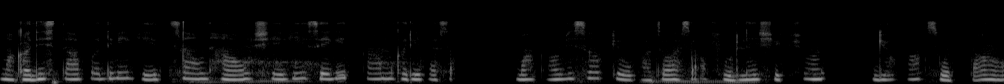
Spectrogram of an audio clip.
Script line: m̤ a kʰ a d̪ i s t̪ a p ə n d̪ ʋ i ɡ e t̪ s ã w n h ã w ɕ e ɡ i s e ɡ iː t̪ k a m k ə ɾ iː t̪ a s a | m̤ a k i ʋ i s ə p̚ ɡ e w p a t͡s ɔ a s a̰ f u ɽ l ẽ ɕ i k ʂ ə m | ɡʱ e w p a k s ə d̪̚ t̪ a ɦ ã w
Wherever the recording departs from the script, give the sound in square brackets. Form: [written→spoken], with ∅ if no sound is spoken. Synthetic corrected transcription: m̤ a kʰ a d̪ i s t̪ a p ə [n→∅] d̪ ʋ i ɡ e t̪ s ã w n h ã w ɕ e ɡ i s e ɡ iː t̪ k a m k ə ɾ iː t̪ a s a | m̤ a k [i→a] ʋ i s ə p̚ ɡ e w p a t͡s ɔ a s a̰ f u ɽ l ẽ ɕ i k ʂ ə [m→ɳ] | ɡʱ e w p a k s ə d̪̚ t̪ a ɦ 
